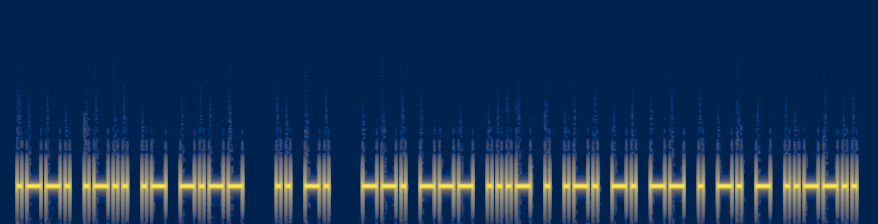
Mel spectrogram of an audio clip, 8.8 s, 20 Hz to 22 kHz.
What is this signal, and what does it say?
Morse code, heard as a keyed tone, about 25 wpm, 700 Hz. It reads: PLAY IN GOVERNMENT?
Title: Sentences from Top 1000 Words - Review Part 6 - 25wpm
